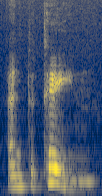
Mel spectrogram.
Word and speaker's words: entertain: The next word is entertain. Entertain. Stress on tain.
